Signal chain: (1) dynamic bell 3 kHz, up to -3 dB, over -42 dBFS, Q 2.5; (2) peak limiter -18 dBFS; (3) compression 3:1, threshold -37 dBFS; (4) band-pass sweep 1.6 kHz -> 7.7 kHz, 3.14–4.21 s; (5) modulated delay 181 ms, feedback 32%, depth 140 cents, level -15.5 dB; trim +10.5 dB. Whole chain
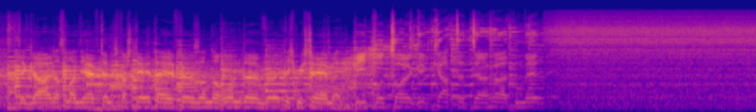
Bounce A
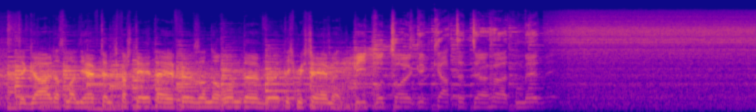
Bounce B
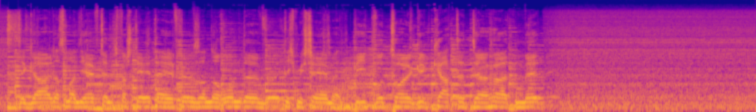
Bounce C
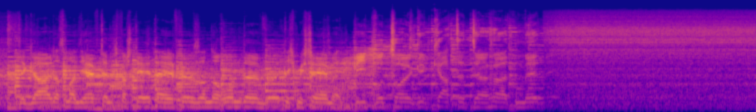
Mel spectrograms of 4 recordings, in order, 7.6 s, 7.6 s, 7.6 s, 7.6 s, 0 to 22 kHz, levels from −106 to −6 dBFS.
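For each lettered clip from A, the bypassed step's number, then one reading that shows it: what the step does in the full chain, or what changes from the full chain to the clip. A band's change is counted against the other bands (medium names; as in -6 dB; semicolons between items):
2, mean gain reduction 2.5 dB; 4, 125 Hz band +22.5 dB; 1, 4 kHz band +1.5 dB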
